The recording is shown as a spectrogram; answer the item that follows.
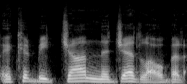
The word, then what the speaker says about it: Nejedlo: um i'm saying john it could be john the jedlo but i'm thinking the j is pronounced as an h thank you very much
